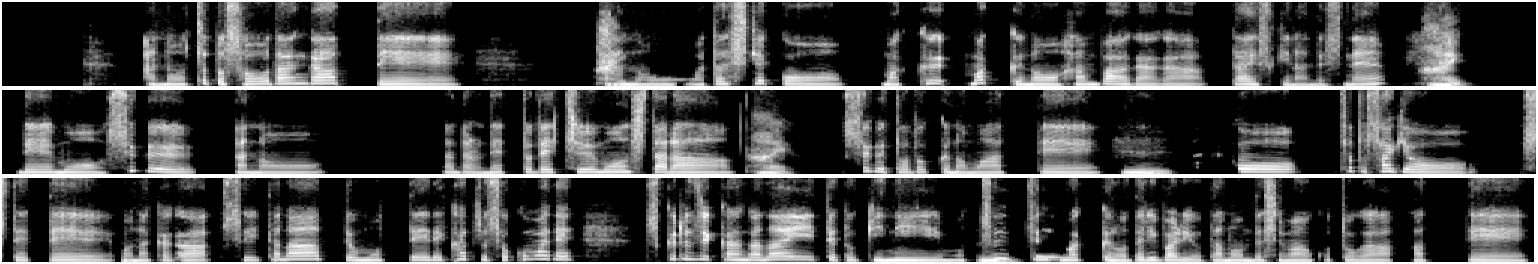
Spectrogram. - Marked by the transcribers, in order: other background noise
- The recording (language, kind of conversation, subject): Japanese, advice, 忙しくてついジャンクフードを食べてしまう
